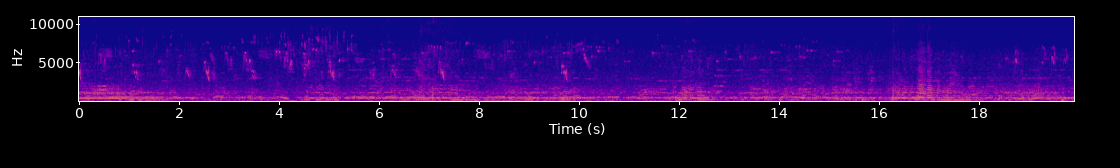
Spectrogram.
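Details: Dense, continuous droning buzz of many bees with an even low hum, mixed with faint high bird chirps scattered across the recording.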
